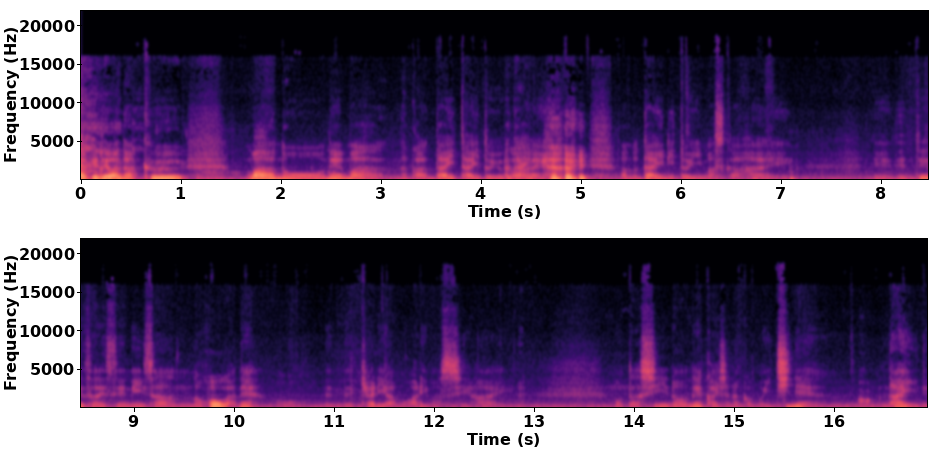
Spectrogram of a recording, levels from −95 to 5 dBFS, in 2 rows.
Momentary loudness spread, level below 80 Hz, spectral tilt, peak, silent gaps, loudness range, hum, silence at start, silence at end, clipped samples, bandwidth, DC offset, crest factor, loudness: 23 LU; -74 dBFS; -6 dB/octave; -8 dBFS; none; 11 LU; none; 0 s; 0 s; under 0.1%; 18 kHz; under 0.1%; 24 dB; -31 LUFS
